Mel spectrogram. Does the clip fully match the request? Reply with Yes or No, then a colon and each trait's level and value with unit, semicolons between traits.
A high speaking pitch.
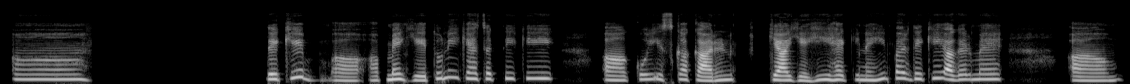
Yes: high, 230 Hz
